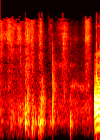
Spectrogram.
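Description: Cardboard clothing box being opened by hand: a run of soft, irregular rustles, scrapes and light taps from the flaps and packaging.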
